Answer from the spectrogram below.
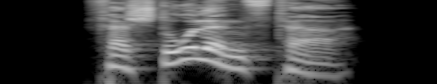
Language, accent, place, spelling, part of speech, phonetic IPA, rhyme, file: German, Germany, Berlin, verstohlenster, adjective, [fɛɐ̯ˈʃtoːlənstɐ], -oːlənstɐ, De-verstohlenster.ogg
- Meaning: inflection of verstohlen: 1. strong/mixed nominative masculine singular superlative degree 2. strong genitive/dative feminine singular superlative degree 3. strong genitive plural superlative degree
